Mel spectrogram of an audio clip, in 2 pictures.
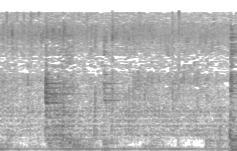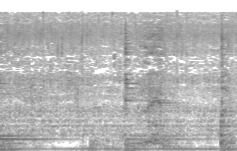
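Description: Khimpoli and chopped green chilli sizzling in hot mustard oil in a steel kadhai, stirred with a steel ladle that scrapes and knocks against the pan about five times.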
